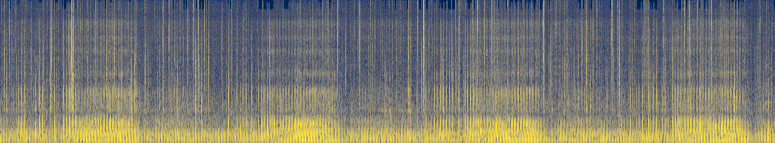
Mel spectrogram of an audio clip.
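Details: Cozy purring from a sleeping cat by a fireplace: deep, even rumbling rising in slow waves roughly every two and a half seconds, with the fire's crackles and clicks scattered over it.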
